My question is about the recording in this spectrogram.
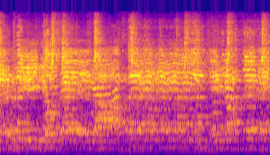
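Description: A rondalla's voices singing a habanera together, with guitars and other plucked string instruments strumming underneath. The singing comes in at the start and eases toward the end as the strings carry on.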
